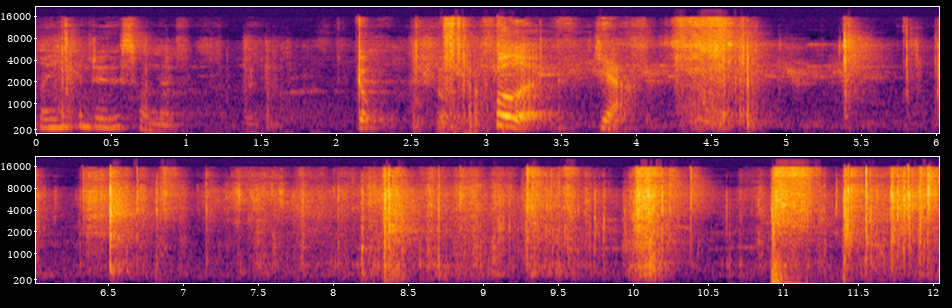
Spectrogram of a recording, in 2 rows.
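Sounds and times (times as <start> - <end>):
plastic wrapping crinkling and tearing: 5.8 - 12.0.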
